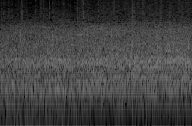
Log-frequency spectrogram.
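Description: A baseball crowd rises and cheers on a full count, a dense, steady roar of voices and clapping that fills the whole stretch without a break.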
